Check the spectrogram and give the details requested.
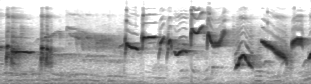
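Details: White-rumped shama singing in a contest with many forest-style voices in succession. Two rich buzzy notes open, then quick bright whistles jump up and down in short separate bursts, some sharply rising, others sliding downward.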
